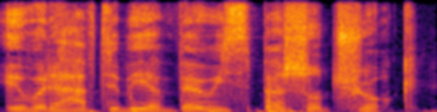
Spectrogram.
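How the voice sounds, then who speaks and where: A man's voice: a little high, fairly quick, breathy edge, no echo, studio quality, pitched above the performer's own voice. A man voicing a polite, earnest little male diesel engine in a children's storybook reading. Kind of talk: storybook character voice.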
